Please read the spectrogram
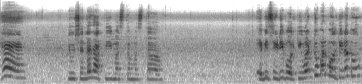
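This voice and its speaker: A young woman talks to her daughter at home in a coaxing, playful way. Her voice sits high and bright, with some fry at the ends of phrases. It is a phone recording with a faint hiss underneath. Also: slow pace, long pauses, low-quality recording. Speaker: mother filming her daughter. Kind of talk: casual home chat with a child. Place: home indoors.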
